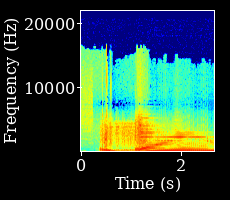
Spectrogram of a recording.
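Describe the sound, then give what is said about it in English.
Electric guitar played through a cranked-up Blues Driver overdrive pedal that distorts the high end with a gentle crunch: a gritty strummed chord at about 0.4 s, then a second loud distorted chord rings out and sustains to the end, with no talking. “So it's like a distortion pedal, but like the light version, so it doesn't like blow your ears out.”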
